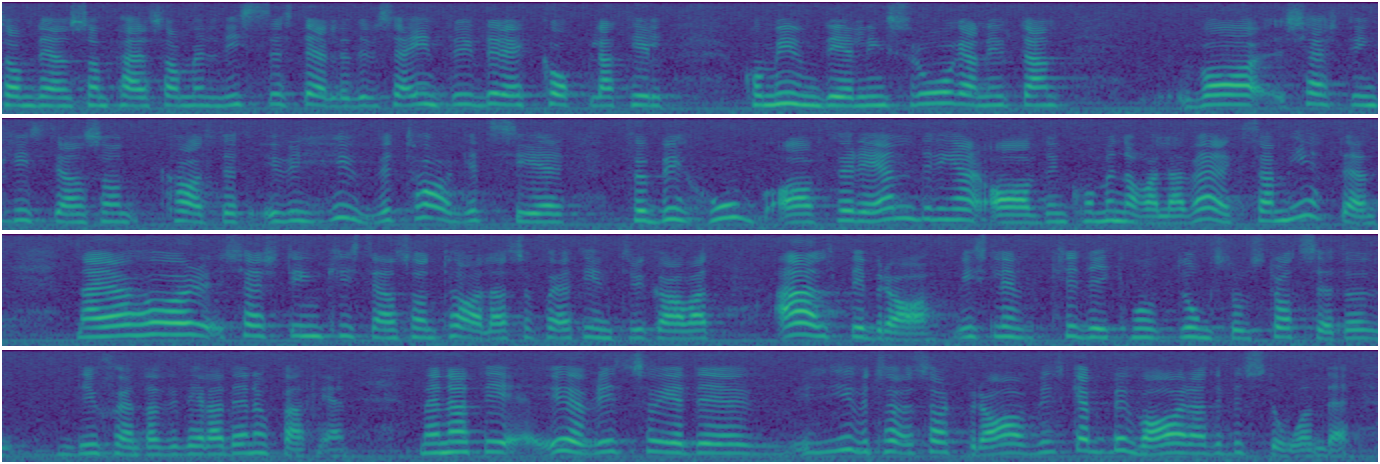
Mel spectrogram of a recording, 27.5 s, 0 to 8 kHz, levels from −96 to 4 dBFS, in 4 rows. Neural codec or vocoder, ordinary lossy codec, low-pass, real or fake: none; none; none; real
